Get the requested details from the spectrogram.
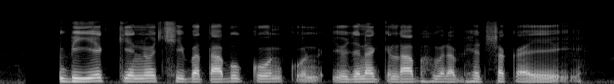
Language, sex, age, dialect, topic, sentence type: Maithili, male, 18-24, Eastern / Thethi, banking, question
